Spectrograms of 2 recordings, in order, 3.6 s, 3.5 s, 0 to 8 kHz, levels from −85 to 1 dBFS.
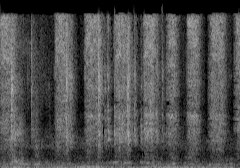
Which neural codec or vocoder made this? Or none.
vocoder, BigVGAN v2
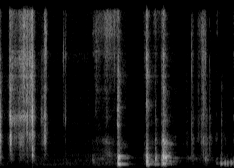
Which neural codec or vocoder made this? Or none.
codec, SNAC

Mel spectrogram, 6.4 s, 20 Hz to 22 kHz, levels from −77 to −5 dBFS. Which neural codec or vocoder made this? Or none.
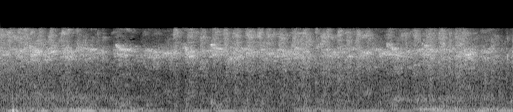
none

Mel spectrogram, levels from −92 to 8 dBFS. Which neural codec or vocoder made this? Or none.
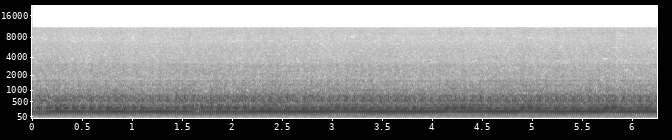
none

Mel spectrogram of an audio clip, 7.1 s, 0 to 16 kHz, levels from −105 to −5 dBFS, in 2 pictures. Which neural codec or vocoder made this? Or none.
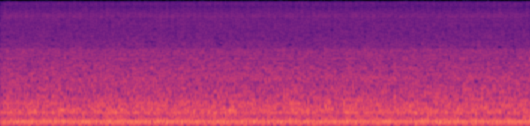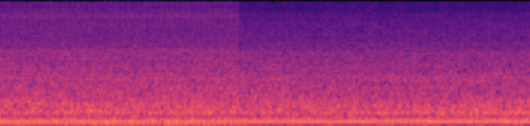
none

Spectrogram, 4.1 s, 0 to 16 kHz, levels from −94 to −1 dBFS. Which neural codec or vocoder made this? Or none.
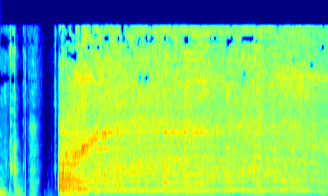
none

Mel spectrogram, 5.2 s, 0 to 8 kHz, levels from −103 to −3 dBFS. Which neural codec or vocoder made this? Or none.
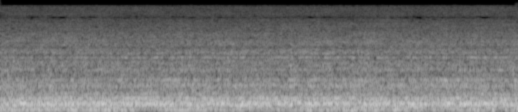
codec, DAC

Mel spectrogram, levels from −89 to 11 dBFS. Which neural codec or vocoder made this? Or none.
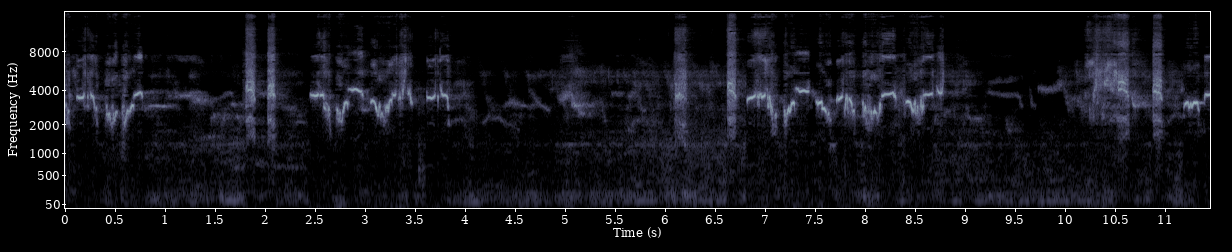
codec, DAC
